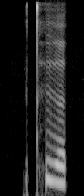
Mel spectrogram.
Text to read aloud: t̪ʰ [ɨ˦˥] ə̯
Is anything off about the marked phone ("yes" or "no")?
yes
